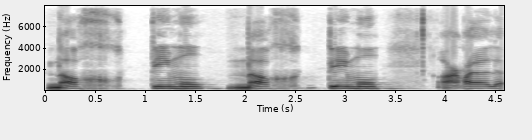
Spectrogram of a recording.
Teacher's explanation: خا کو موٹا پڑھنا ہے، نختم، نختم علی، دیکھیے لام کے اوپر کھڑی زبر ہے اور مد بھی ہے تو اس لیے ہم نے اس کو لمع کرنا ہے۔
